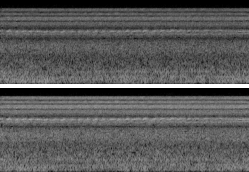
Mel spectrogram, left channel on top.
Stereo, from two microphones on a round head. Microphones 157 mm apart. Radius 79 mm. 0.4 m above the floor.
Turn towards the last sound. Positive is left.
turn(degrees=-35)  # may be behind; listen again after turning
